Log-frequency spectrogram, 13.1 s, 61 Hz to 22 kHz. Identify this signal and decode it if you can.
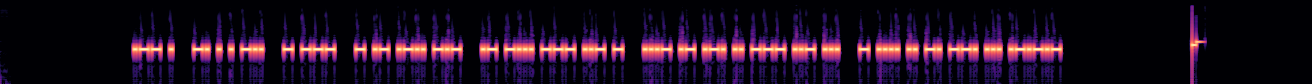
Morse code, heard as a keyed tone, about 40 wpm, 700 Hz. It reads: WE NEED TO TALK ABOUT VARIOUS THINGS.
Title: Sentences from Top 1000 Words - Review Part 4 - 40wpm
